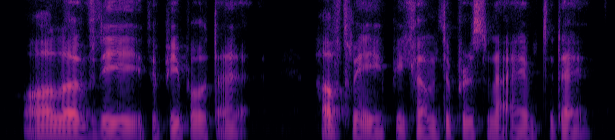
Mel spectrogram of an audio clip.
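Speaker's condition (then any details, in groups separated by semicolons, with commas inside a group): Cerebral palsy; present from birth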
